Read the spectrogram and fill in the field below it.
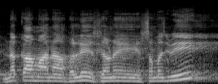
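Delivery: slow chanted couplet recitation; recited verse. Acted. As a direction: intone the verse slowly.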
